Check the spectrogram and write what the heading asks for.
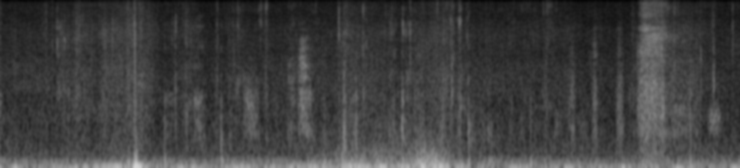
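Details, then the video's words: Pomeranian dog eating a homemade chicken hearts kebab with bell pepper; irregular wet chewing, licking and smacking bursts with a sharp crunch early on, and no talking. "Pomeranian Dog VS Hearts Kebab (No Talking) ASMR 먹방 EATING SOUNDS"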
